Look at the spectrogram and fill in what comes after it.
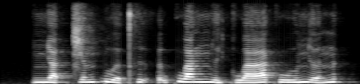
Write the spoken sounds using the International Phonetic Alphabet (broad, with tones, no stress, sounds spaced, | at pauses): ɲ a˨˩ t̚ t͡ɕ ə˨˦ n ɓ u˧˩ ə̯ t̪ʰ ɨ̰˧˨ ə̯ ʔ ə̰˧˥ w k w a˧ ŋ ɲ ə̤˨˩ j k w aː˨˦ k w u˨˦ ɲ ə˨˦ n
